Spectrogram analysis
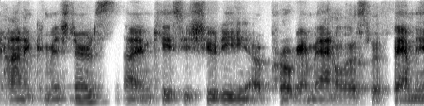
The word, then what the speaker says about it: Shute: Calling on Casey Shute. Ms. President, Did I pronounce that okay or not? Close, it's Shooty.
